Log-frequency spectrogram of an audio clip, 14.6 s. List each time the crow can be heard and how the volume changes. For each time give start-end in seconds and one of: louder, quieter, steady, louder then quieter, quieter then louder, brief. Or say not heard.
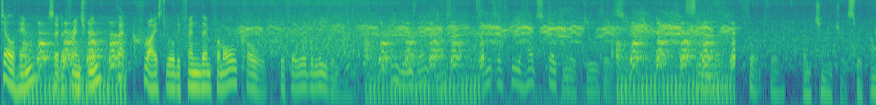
3.7-12.3 louder.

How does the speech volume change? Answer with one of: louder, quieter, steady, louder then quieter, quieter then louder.
quieter.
